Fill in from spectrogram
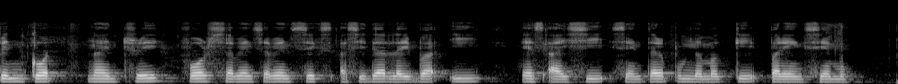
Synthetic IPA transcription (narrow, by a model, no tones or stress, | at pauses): pinkot̚ | najntʰɾipʰoɾsebʱensḛbensiksɐsidɐlɐjbɐi | esa̰jsisentɐɾpumnɐmɐkːipɐɾeŋsemu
